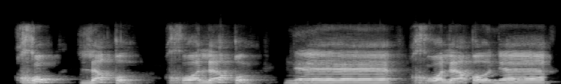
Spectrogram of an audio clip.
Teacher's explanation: نا نہیں پڑھنا، ناک میں آواز آپ کے، یہ ناک میں آواز نہیں جائے گی، نا نہیں پڑھنا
